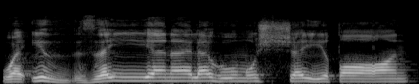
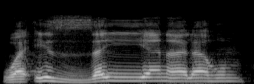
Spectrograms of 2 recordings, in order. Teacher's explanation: ثقل، وإذ زين، هكذا يقرأها عدد من القراء ومنهم صاحبنا حفص، ومن القراء من يدغم الذال في الزاي · Shown in: second take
